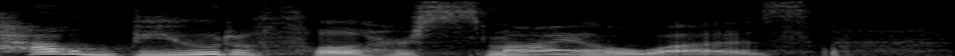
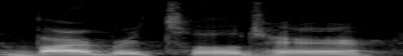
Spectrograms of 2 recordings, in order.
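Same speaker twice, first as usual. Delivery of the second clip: ordinary delivery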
